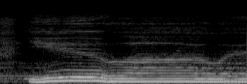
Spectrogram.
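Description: Live worship song: after a brief lull, a voice with the band comes in on a long held note that slides up and settles, sustained steadily through the rest of the moment.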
